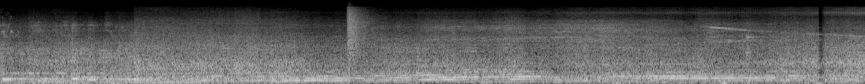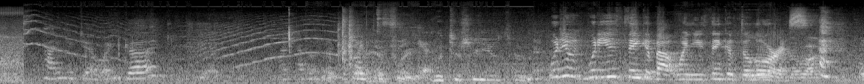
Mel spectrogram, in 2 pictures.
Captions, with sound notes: [Street sounds] [Motorcycle revs] How ya doing? Good? Yeah. Good to see you. Good to see you too. What do you think about when you think of Dolores?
